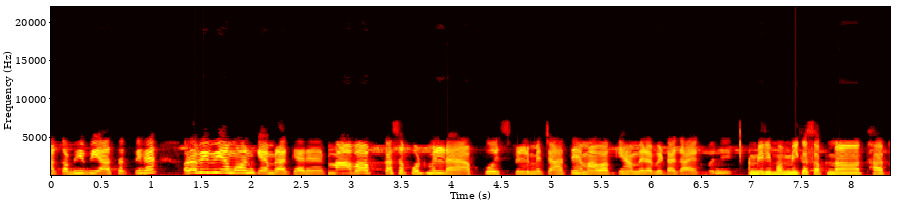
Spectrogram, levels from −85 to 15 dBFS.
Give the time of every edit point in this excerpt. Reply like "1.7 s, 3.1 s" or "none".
2.8 s

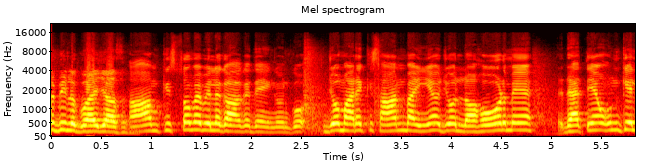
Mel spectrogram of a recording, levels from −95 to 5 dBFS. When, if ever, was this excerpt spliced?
none

